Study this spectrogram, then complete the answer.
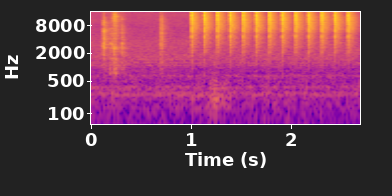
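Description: A toaster oven timer knob ticks rapidly as it is turned.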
